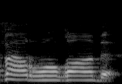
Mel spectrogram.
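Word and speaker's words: فارغب: Wa ila rabbika farghab. Wa ila rabbika farghab. Wa ila rabbika farghab. Kita sering membacanya. Fa idza faraghta fansab wa ila rabbika farghab. Kita lupa qalqalah kubra, harus dikubrokan, dibantulkan.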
